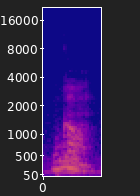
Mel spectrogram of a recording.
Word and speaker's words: Wukong: you pronounce this Sun Wukong Wukong I'm pretty sure that's a v no it's woo Wukong I guess it is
